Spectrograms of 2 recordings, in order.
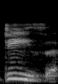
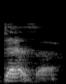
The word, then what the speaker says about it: Deza: They'll say Deeza instead of Deza, just like the first syllable of a desert, like the Sahara, which is geologically an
